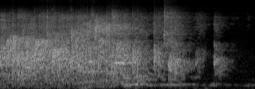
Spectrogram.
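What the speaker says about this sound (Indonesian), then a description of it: "tepuk tangan untuk kelompok" Audience applause for a student presentation group in a classroom, dense clapping filling the first two seconds, then thinning out and fading with a few scattered late claps.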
